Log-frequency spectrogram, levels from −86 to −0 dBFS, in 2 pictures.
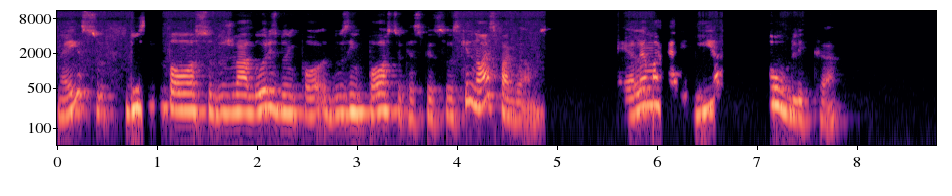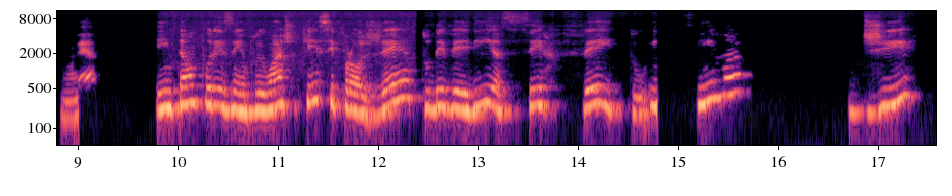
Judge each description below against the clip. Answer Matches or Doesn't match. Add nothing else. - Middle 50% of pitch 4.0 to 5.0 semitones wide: Matches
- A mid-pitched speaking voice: Doesn't match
